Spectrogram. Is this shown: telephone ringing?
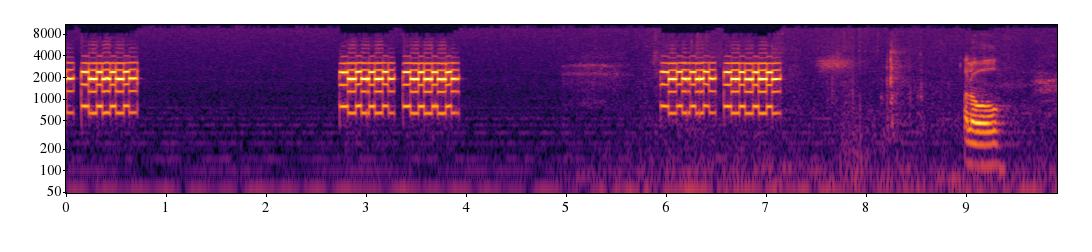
yes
